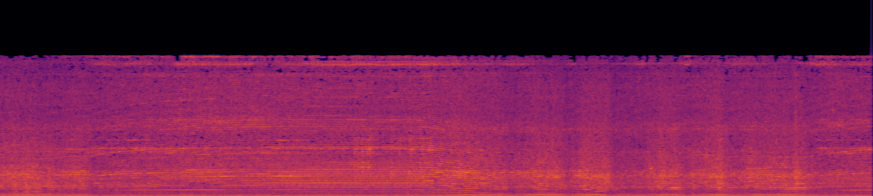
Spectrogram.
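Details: Oscillating cast saw giving a steady high whine with shifting pitch as it cuts through a cast during removal after an ankle fracture treated with prolonged casting.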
